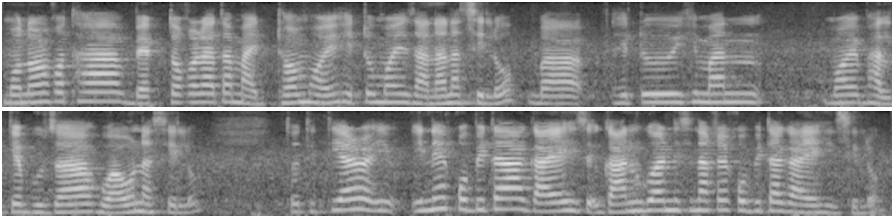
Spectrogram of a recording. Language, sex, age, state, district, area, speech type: Assamese, female, 18-30, Assam, Nalbari, rural, spontaneous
